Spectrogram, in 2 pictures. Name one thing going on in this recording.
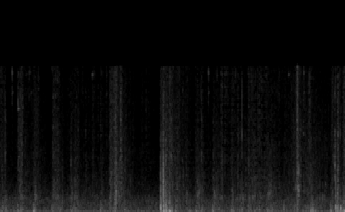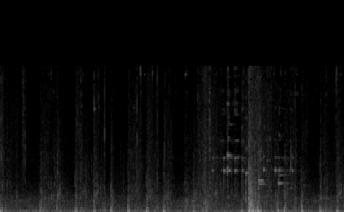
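Footsteps crunch through snow and thump on wooden boards.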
